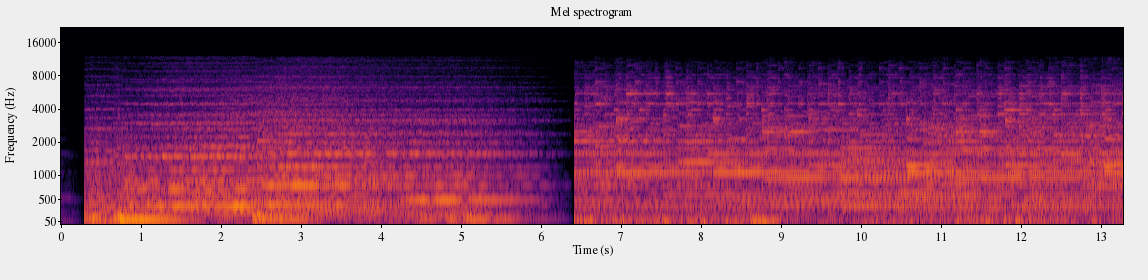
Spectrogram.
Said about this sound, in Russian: Каким образом заключенные смогли позвонить в колокола?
